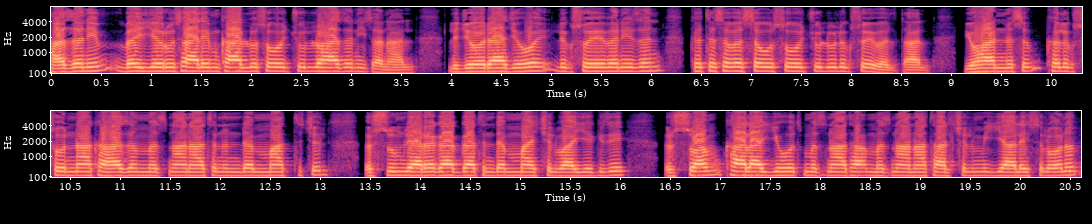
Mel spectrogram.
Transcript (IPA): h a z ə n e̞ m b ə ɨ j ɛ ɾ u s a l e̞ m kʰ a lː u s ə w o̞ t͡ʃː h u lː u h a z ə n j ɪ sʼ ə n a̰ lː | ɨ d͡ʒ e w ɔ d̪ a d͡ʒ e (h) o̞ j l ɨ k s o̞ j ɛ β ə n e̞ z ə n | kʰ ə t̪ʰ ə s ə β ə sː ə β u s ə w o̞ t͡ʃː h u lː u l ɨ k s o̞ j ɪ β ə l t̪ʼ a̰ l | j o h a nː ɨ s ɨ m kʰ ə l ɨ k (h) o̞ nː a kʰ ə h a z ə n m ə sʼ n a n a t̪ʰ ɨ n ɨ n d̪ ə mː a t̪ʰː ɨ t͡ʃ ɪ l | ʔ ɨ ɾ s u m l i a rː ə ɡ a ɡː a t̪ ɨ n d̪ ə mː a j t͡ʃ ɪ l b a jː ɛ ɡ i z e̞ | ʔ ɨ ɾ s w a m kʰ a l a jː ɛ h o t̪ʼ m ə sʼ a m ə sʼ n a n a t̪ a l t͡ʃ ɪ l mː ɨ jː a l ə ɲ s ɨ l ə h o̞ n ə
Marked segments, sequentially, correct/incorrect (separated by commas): correct, incorrect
